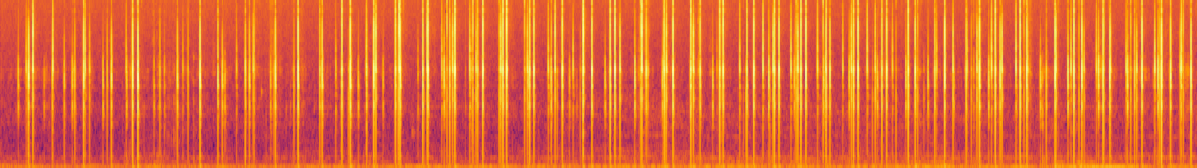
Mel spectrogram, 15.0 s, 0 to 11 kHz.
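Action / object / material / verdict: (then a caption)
tap / metal microphone capsules of a handheld recorder / metal / none. Long purple nails rapidly tap the silver metal mic capsules of a Tascam DR-05 handheld audio recorder. The result is a dense, continuous stream of sharp, bright clicks centered around 2.3 kHz, with very little low end. Each tap dies away almost instantly.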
